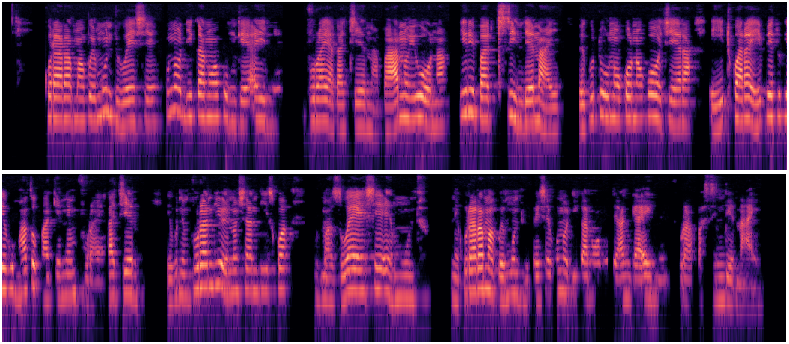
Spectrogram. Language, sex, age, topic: Ndau, female, 36-49, health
